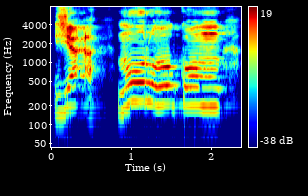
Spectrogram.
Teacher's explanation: یا کے ساتھ حمزہ ساکن ہے، جھٹکے کے ساتھ پڑھیں گے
